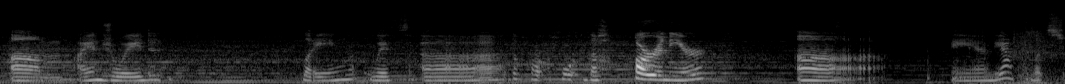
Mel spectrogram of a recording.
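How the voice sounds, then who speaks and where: A woman gives casual commentary as she plays a game, sometimes reading quest text aloud. Her voice is mid-pitched, and game music plays clearly behind her. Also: low-quality recording. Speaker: gaming video host.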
